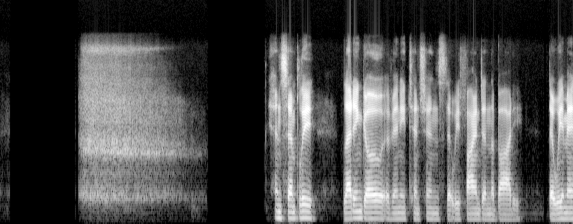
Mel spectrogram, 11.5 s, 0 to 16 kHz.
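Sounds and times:
deep breath during guided bodily tranquility practice: 1.6s - 4.2s, 6.3s - 6.8s
speech: 5.4s - 11.4s.

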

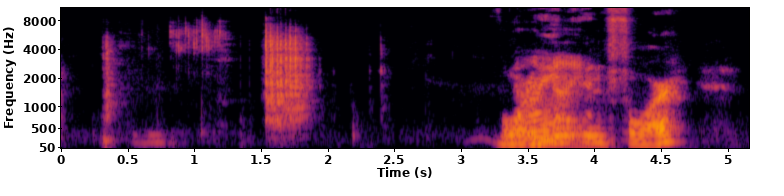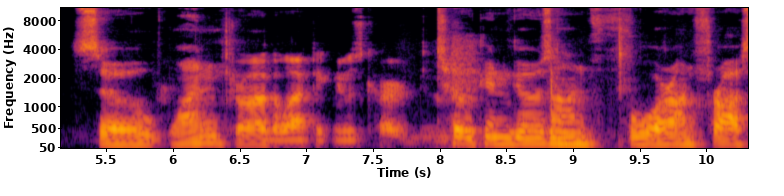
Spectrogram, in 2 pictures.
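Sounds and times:
dice clattering across a tabletop during a tabletop game: 0.8s - 2.1s
speech: 3.3s - 10.3s.

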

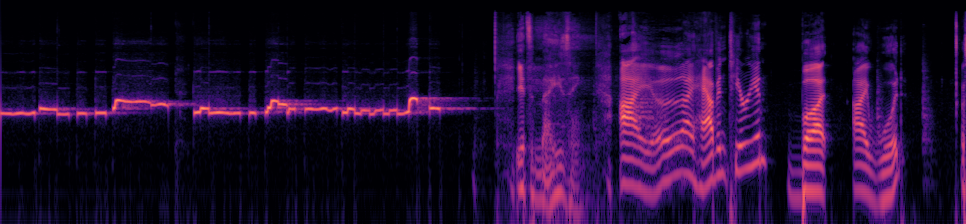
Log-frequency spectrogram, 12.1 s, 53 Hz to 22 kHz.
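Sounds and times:
person whistling a simple melody: 0.0s - 6.2s
speech: 6.4s - 11.4s.

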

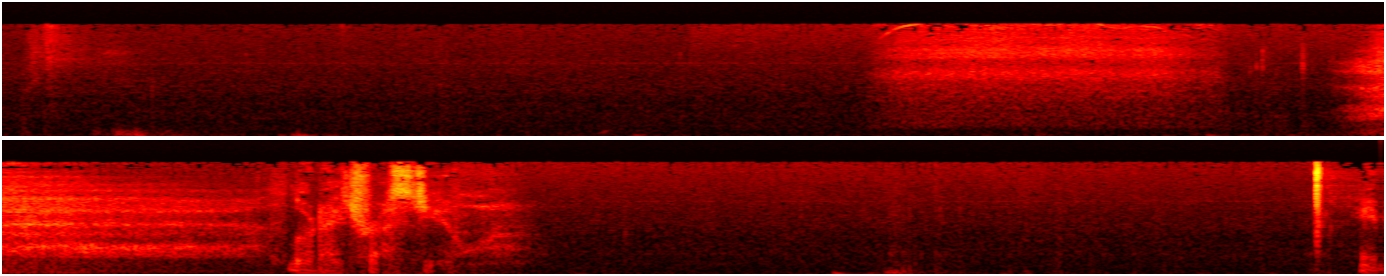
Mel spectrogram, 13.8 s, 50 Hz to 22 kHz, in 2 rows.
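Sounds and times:
person taking a slow deep breath: 4.4s - 8.4s
speech: 8.4s - 9.4s.

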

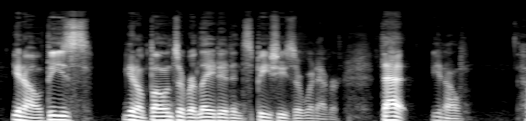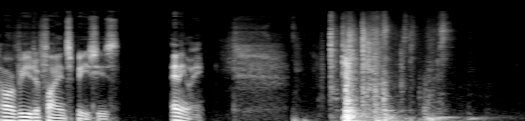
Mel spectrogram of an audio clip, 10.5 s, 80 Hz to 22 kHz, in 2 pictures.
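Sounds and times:
speech: 0.1s - 8.3s
object being knocked over: 8.6s - 10.2s.

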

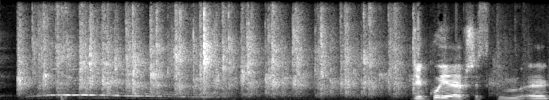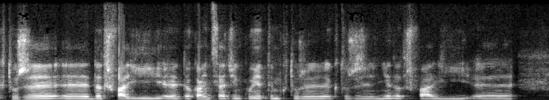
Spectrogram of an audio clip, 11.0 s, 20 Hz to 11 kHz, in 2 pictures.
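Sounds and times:
crowd applause: 0.0s - 7.2s
speech: 4.2s - 10.9s.

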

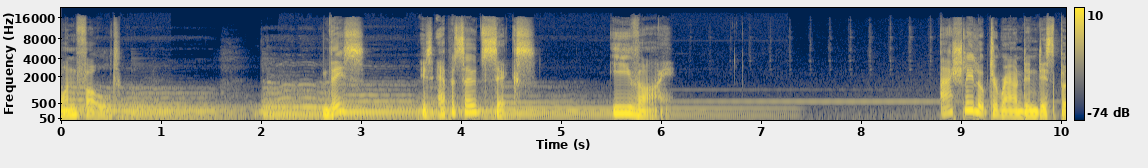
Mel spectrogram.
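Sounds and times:
speech: 0.1s - 0.8s, 2.0s - 4.8s, 5.5s - 6.2s, 8.8s - 10.0s
small clock on a dresser ticking: 6.2s - 9.6s.

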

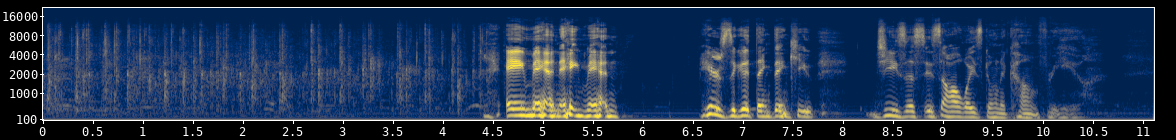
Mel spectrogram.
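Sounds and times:
crowd applauding: 0.0s - 4.6s
speech: 4.4s - 5.8s, 6.6s - 10.5s.

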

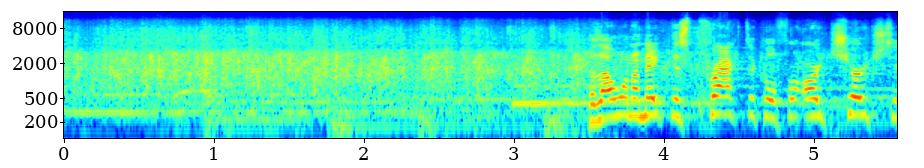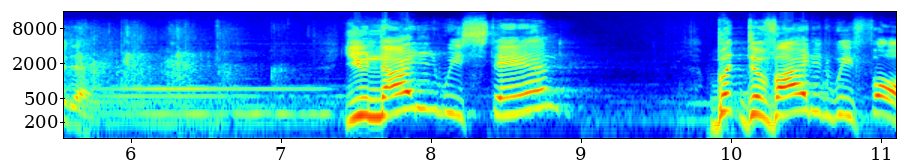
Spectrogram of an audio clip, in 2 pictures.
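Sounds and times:
church congregation clapping together: 0.0s - 7.2s
speech: 3.5s - 5.9s, 7.4s - 9.0s, 9.8s - 11.0s.

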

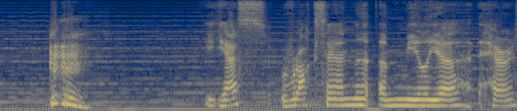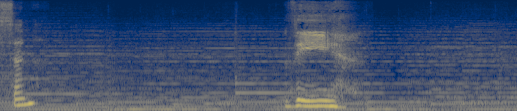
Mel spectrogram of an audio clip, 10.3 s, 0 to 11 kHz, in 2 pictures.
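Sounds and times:
throat clearing: 0.5s - 1.0s
speech: 0.7s - 1.0s, 2.0s - 5.6s, 8.0s - 8.7s.

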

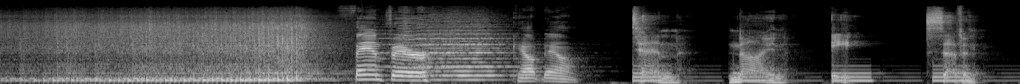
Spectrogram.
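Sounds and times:
drum roll: 0.0s - 5.2s
speech: 3.6s - 4.5s, 5.2s - 9.9s.

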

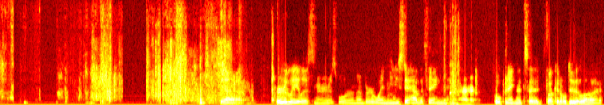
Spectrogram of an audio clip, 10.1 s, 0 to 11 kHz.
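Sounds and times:
scissors cutting open plastic packaging: 1.4s - 4.2s
speech: 3.7s - 10.0s.

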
